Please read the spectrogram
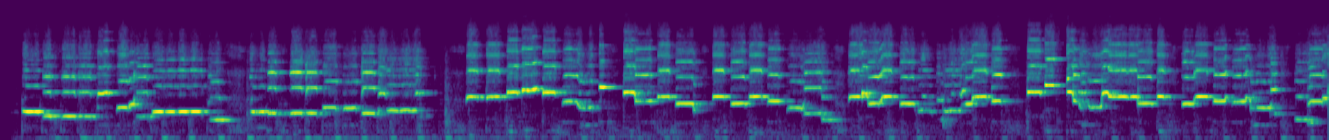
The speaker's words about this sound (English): This one had me on a penny whistle with ….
